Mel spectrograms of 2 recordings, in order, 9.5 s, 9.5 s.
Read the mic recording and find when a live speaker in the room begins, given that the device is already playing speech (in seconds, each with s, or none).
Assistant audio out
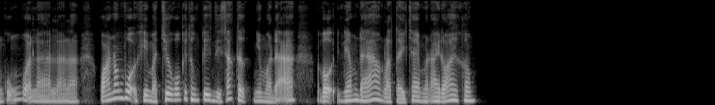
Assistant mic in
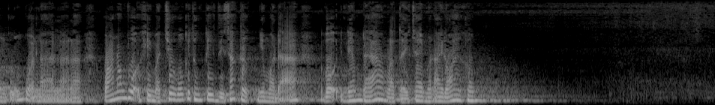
none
